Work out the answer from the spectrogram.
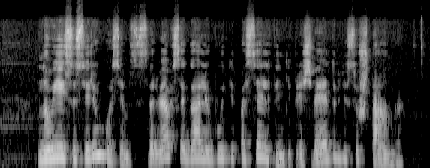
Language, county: Lithuanian, Telšiai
